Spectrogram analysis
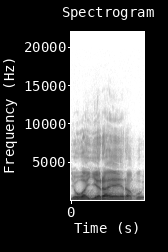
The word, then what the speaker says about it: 여호와 이레: 여호와 이레는 이 단어는 여호와 예라에라고 읽을 수 있습니다.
